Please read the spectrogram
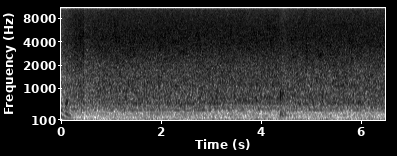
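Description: Steady rush of water running from many small pipe outlets into shallow hatchery egg trays.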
